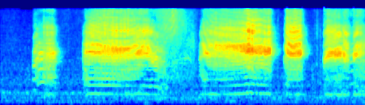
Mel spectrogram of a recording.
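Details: Female pet otter begging for jerky, giving long, high, wavering squeals with a whiny, harmonic tone. The squeals come in four or five drawn-out bursts separated by brief pauses.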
